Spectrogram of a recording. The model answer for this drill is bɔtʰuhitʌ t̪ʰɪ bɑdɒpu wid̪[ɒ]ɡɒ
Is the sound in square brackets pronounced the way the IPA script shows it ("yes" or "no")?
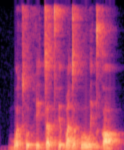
no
